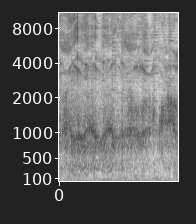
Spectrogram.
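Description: A rough, throaty growl that wavers in pitch.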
